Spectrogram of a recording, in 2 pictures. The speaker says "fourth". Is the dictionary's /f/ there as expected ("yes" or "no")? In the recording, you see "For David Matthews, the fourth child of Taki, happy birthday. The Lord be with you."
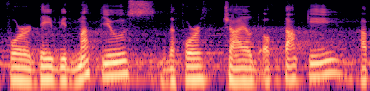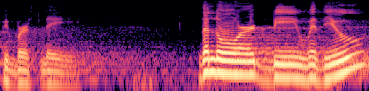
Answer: yes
